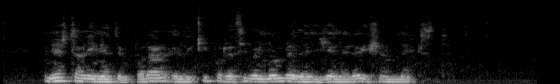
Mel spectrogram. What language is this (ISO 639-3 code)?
spa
